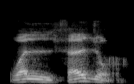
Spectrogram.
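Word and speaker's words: وَالْفَجْرِ: Kemudian yang berikutnya ro sukun sebelumnya sukun, ya selain ya karena nanti ya dia tipis ya kalau berhenti ya, khair misalkan, ya. Roknya sukun, sebelumnya sukun, tapi selain ya, dan sebelumnya lagi fathah. Sebelumnya lagi fathah. Sebelumnya lagi fathah, maka di sini dibaca tebal. Wal fajr, wal fajr, wal fajr. Nah, gitu. Tebal. Nggak boleh wal fajr. Fajr, lah. Wal fajr. Harus tebal.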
